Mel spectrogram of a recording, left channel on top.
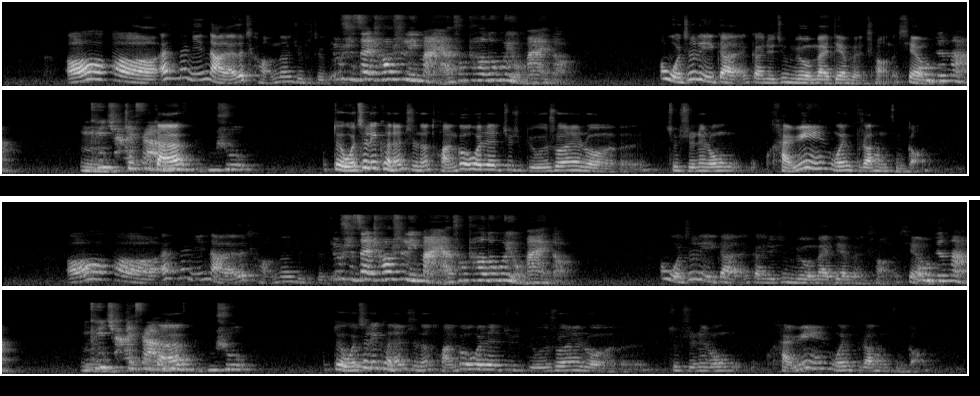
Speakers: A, on the left; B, on the right.
A: <laughs> 哦，哎，那你哪来的肠呢？就是这个。
B: 就是在超市里买呀，中超都会有卖的。
A: 哦，我这里感感觉就没有卖淀粉肠的，羡慕。
B: 哦，真的啊，
A: 嗯，
B: 你可以查一下，
A: 就感觉，
B: 问问小红书。
A: 对，我这里可能只能团购，或者就是比如说那种，就是那种海运，我也不知道他们怎么搞的。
